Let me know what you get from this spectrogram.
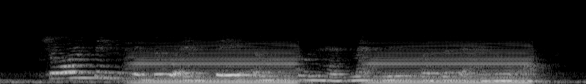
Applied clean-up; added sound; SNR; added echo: none; Bowed string instrument; 2 dB; reverberation time 0.6 s.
